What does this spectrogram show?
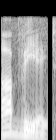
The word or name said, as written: obviate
